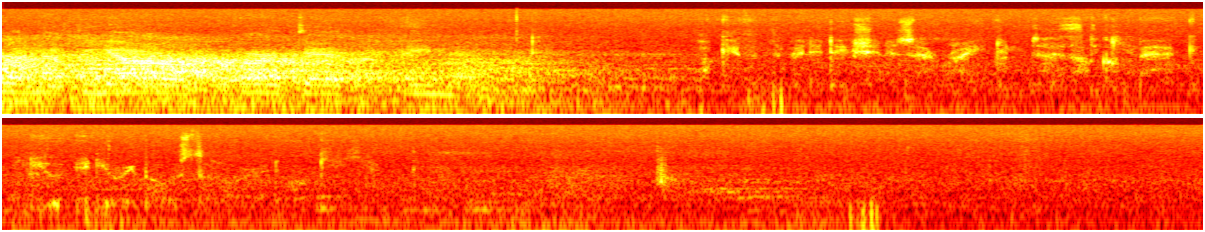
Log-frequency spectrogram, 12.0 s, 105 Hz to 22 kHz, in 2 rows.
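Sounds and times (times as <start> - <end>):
person whispering: 3.4 - 8.1.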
